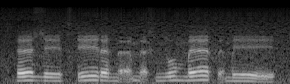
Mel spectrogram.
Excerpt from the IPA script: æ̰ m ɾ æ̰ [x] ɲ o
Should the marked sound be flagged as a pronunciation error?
no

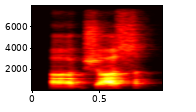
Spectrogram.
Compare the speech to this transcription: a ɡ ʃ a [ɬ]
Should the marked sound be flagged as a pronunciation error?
no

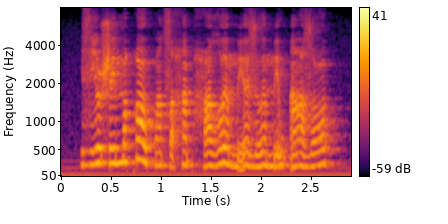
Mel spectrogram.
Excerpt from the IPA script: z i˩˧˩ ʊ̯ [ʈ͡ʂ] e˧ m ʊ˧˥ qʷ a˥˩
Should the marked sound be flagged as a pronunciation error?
yes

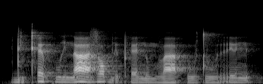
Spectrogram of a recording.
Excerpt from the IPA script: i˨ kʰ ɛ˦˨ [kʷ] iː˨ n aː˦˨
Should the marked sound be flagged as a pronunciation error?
no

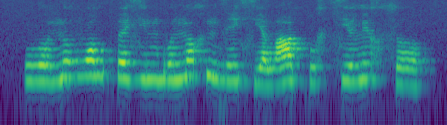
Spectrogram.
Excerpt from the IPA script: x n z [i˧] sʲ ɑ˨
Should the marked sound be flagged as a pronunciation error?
no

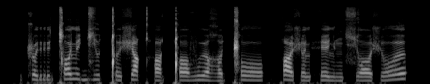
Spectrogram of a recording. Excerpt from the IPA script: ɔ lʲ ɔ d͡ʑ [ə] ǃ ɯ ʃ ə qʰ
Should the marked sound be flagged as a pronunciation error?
yes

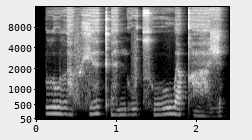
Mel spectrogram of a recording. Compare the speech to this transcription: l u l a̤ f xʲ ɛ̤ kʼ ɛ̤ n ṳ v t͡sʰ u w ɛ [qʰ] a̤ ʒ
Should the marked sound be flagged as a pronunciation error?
no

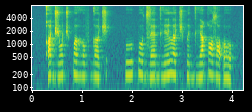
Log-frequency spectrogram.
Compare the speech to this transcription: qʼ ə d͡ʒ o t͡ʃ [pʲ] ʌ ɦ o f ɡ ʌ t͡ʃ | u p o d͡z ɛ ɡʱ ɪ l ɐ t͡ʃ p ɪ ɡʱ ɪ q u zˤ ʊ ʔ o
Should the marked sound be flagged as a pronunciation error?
yes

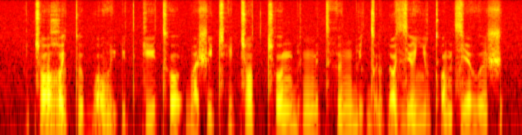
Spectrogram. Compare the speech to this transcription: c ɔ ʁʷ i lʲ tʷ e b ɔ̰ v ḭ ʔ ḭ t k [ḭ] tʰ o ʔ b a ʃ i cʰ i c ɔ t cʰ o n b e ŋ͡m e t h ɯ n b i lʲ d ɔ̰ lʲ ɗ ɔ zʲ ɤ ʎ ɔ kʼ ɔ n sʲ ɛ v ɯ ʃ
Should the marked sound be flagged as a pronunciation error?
yes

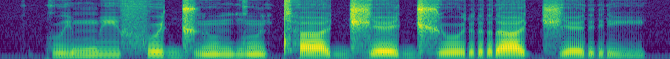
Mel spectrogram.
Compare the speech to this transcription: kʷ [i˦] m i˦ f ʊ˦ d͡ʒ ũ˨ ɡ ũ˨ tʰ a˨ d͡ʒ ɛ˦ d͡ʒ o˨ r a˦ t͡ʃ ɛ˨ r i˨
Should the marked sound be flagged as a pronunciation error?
yes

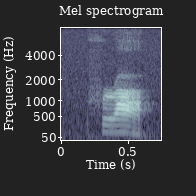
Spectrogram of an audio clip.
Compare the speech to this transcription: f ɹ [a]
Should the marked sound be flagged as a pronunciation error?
no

